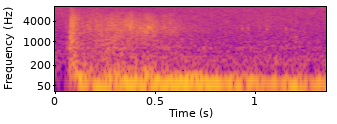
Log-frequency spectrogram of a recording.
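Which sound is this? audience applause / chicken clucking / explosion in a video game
explosion in a video game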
